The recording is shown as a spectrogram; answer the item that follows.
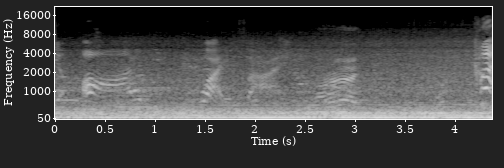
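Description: Steady low hum of engines running, with a child's voice speaking in short snatches over it.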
